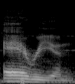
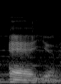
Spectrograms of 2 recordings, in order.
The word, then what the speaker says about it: Aryan: the word ayu yeah i got that wrong it's pronounced aryan not aryan to describe his idea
